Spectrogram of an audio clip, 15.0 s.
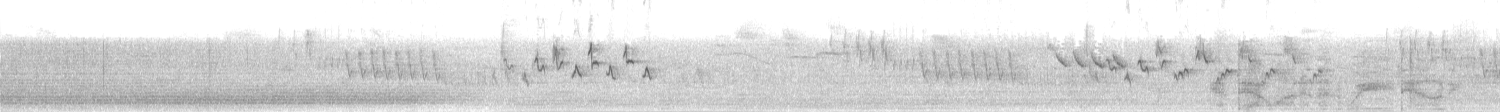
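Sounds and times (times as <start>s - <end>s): steady low hum: 0.0s - 15.0s
small bird chirping: 2.7s - 6.6s, 8.6s - 15.0s.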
